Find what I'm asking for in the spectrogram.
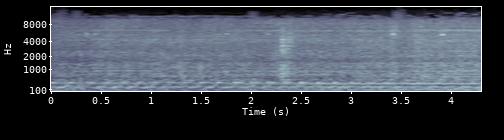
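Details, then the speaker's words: Subaru Legacy, 2.5 liter boxer engine, after makeshift brake repair, heard from inside with stereo on: steady even low rumble and constant hum with no knocks or misses; idles smoothly. "Got her running good. Stereo works amazing. Let you hear what it sounds like."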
